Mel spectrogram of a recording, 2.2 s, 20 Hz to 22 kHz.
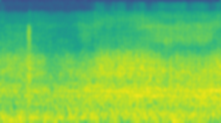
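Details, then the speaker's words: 2013 Ford F350 Lariat 6.7 diesel, batteries just replaced: steady, even, very quiet idle with a smooth hum and no ticking or knocking; healthy diesel idle, though some coolant or water was seen nearby. "And that's the way it's supposed to sound like. $160,000 on it, but it's insanely quiet. Nothing ticking, nothing knocking."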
